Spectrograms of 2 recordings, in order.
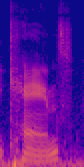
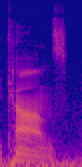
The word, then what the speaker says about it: Cairns: I do more on the A, so I don't say Cairns, I say Cairns.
